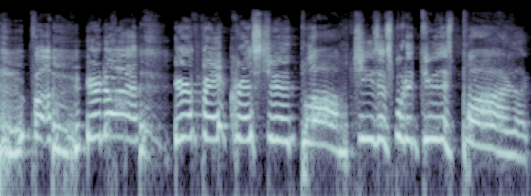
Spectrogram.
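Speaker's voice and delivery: mock very high, shrill screaming rant. Retelling a man screaming at him while fighting: imitating someone screaming.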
